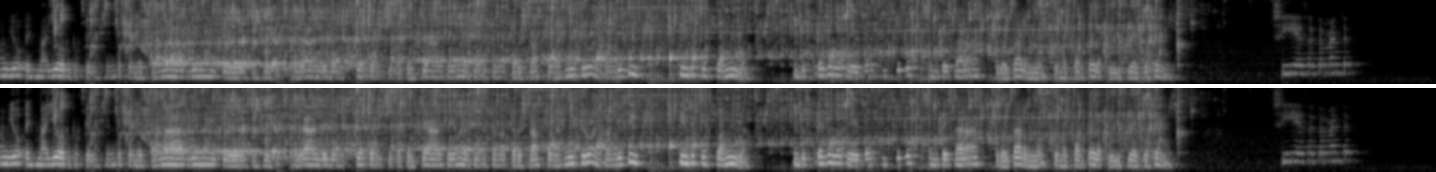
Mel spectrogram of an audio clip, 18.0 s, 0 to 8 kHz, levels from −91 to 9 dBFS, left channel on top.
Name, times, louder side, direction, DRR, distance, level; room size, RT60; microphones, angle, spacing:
voice 1, 0.0-8.1 8.5-9.4 9.9-11.0 11.3-14.7, right 6 dB, 90° right, 0.4 m, -33 dB
Liquid, 0.6-15.0 15.3-15.4 15.9-16.0, left 2 dB, 5° left, 0.3 m, -34 dB
voice 2, 10.2-11.0 15.9-16.8, left 1 dB, 25° left, 1.0 m, -48 dB
7.5 x 2.8 x 4.8 m
head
